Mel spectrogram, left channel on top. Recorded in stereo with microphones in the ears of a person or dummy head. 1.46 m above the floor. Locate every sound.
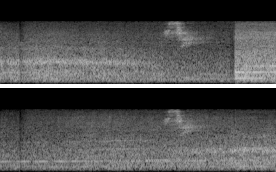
1.6 s whispering: 30° right (ahead or behind), 1.2 m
